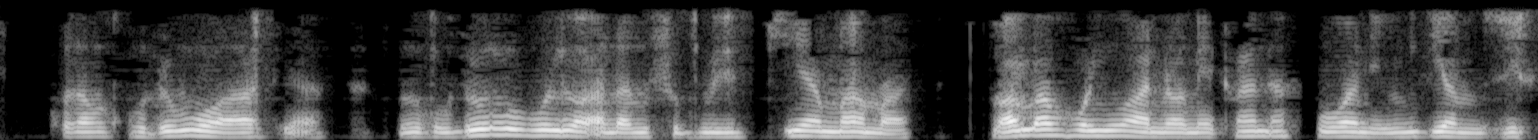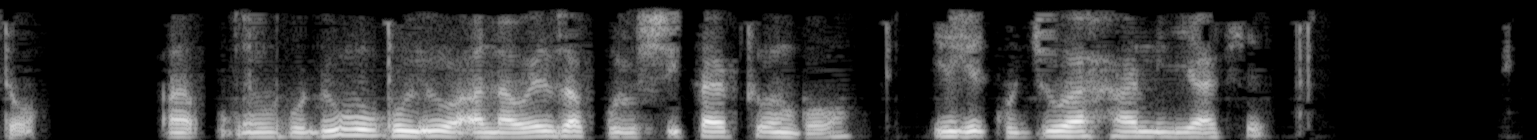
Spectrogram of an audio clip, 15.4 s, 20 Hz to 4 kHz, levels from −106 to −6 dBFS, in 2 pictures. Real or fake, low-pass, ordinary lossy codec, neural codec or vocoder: fake; 3.6 kHz; MP3, 24 kbps; codec, 16 kHz, 1 kbps, FunCodec, trained on LibriTTS, 50 frames a second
